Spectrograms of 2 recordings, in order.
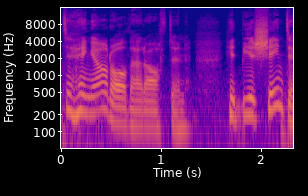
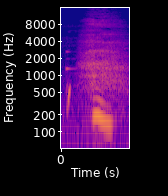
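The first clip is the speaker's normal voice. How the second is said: moved sigh. Real, not acted. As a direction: breathe out, overwhelmed by the gift. Moved by the gift.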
